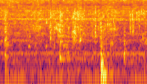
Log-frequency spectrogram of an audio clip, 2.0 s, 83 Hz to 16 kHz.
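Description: Tap water runs and splashes steadily while a Nama M1 juicer is rinsed in a sink, a soft continuous flow with small irregular splashes and drips, no voices.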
